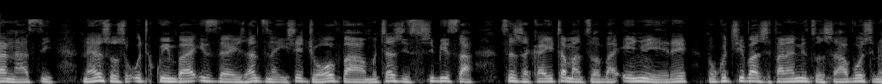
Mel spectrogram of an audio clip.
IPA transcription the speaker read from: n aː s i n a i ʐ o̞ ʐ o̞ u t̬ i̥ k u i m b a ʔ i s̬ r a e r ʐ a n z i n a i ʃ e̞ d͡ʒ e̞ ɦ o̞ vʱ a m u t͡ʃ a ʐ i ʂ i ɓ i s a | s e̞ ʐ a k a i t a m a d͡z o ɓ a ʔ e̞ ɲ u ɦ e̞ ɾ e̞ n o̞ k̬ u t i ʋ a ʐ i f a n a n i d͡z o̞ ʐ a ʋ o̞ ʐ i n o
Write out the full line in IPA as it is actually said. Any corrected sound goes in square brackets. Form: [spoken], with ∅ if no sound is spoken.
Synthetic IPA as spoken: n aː s i n a i ʐ o̞ ʐ o̞ u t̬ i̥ k u i m b a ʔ i s̬ r a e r ʐ a n z i n a i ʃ e̞ d͡ʒ e̞ ɦ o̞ vʱ a m u t͡ʃ a ʐ i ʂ i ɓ i s a | s e̞ ʐ a k a i t a m a d͡z o ɓ a ʔ e̞ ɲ u ɦ e̞ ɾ e̞ n o̞ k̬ u [t͡ʃ] i ʋ a ʐ i f a n a n i d͡z o̞ ʐ a ʋ o̞ ʐ i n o

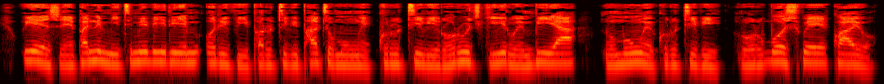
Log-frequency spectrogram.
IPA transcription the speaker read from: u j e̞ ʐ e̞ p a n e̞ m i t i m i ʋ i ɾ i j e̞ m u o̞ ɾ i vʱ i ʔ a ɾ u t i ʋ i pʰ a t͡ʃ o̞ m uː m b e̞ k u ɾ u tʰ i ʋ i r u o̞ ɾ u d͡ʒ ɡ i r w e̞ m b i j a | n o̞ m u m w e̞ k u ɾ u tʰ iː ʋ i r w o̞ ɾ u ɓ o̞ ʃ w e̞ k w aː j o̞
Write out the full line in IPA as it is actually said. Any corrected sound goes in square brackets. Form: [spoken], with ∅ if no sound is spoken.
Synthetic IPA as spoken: u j e̞ ʐ e̞ p a n e̞ m i t i m i ʋ i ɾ i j e̞ m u o̞ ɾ i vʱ i [p] a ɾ u t i ʋ i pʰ a t͡ʃ o̞ m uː m [w] e̞ k u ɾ u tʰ i ʋ i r [w] o̞ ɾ u d͡ʒ ɡ i r w e̞ m b i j a | n o̞ m u m w e̞ k u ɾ u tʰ [i] ʋ i r w o̞ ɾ u ɓ o̞ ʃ w e̞ k w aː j o̞

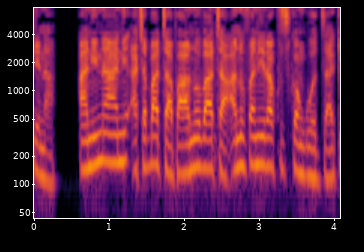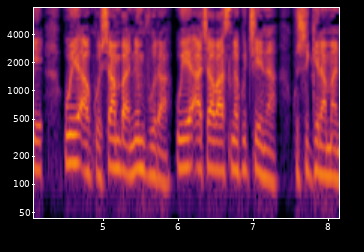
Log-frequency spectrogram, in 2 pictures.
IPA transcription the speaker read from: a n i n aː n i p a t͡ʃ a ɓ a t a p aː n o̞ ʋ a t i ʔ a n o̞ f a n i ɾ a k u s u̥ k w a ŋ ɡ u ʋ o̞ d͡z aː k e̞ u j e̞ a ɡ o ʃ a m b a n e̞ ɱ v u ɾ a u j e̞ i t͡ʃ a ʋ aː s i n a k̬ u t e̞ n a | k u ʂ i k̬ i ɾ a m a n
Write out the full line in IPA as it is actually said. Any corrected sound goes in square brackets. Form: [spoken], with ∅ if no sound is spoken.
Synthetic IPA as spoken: a n i n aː n i [ʔ] a t͡ʃ a ɓ a t a p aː n o̞ ʋ a t [a] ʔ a n o̞ f a n i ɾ a k u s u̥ k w a ŋ ɡ u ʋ o̞ d͡z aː k e̞ u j e̞ a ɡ o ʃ a m b a n e̞ ɱ v u ɾ a u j e̞ [a] t͡ʃ a ʋ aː s i n a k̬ u [t͡ʃ] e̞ n a | k u ʂ i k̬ i ɾ a m a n

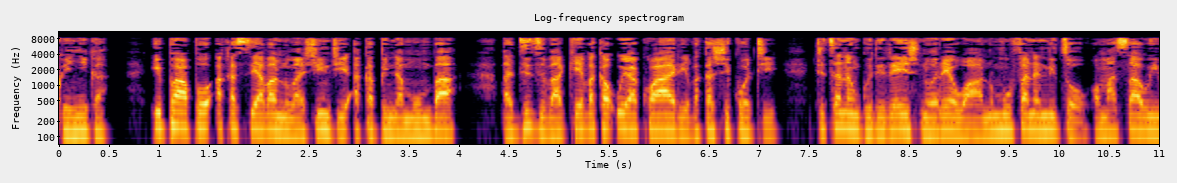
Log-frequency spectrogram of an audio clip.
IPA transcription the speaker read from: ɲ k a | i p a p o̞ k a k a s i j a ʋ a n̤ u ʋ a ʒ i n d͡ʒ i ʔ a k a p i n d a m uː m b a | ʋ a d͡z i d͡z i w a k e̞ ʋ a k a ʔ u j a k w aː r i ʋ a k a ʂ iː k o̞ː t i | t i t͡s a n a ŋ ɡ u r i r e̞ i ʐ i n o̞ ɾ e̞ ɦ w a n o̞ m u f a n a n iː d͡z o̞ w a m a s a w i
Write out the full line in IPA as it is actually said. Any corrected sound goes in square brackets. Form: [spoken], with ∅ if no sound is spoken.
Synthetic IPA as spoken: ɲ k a | i p a p o̞ [ʔ] a k a s i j a ʋ a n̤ u ʋ a ʒ i n d͡ʒ i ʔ a k a p i n d a m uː m b a | ʋ a d͡z i d͡z i [ʋ] a k e̞ ʋ a k a ʔ u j a k w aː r i ʋ a k a ʂ [i] k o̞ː t i | t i t͡s a n a ŋ ɡ u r i r e̞ i ʐ i n o̞ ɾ e̞ ɦ w a n o̞ m u f a n a n [i] d͡z o̞ w a m a s a w i

